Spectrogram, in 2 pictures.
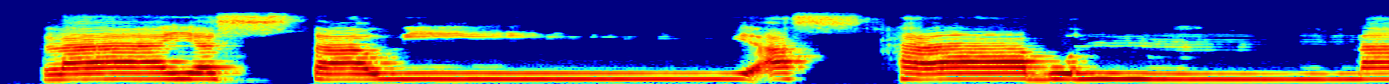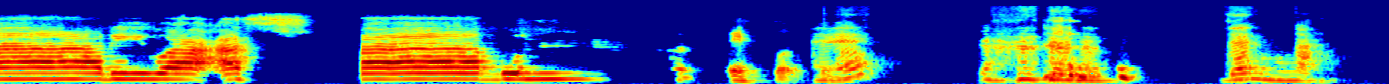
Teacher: Hati-hati, sinnya tipis kan tajam kan, jangan sampai ada terdengar suara menyebar, jadi kayak shin nanti. Dia kan sin ya, bukan shin.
